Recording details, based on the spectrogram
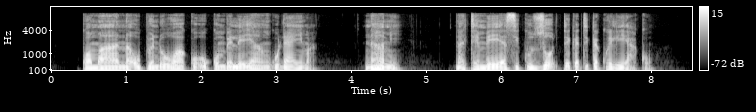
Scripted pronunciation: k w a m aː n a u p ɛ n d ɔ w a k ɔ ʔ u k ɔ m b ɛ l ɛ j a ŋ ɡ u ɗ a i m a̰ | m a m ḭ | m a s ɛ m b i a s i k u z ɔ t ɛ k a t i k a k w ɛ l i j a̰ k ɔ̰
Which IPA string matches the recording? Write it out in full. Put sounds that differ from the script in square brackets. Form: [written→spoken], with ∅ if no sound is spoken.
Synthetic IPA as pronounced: k w a m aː n a u p ɛ n d ɔ w a k ɔ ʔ u k ɔ m b ɛ l ɛ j a ŋ ɡ u ɗ a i m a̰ | [m→n] a m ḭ | [m→n] a [s→t] ɛ m b [i→ɛ] a s i k u z ɔ t ɛ k a t i k a k w ɛ l i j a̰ k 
